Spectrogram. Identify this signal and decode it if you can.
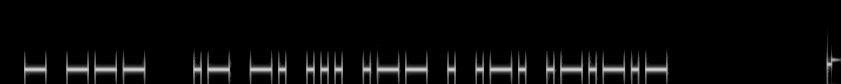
Morse code, heard as a keyed tone, about 17 wpm, 700 Hz. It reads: TO ANSWER.
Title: Sentences from Top 1500 Words 17wpm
